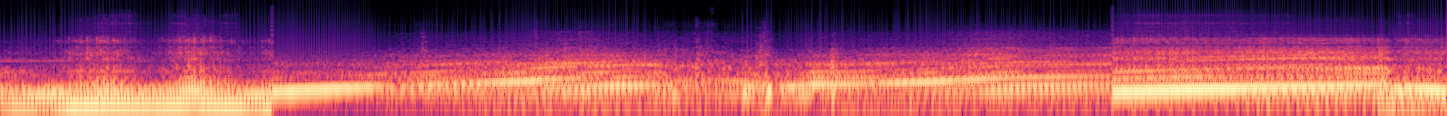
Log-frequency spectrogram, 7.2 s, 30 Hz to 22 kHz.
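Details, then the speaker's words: 2008 BMW E92 M3 V8 before exhaust replacement, driving through repeated rev pulls: loud raspy, harsh crackling unmuffled bark; muffler cut off and replaced with stick-welded parts-store pipe, rusted straight-pipe exhaust, obnoxiously loud. "which essentially they cut off the muffler grab some pipe from AutoZone and put it together with a stick welder they got from Harbor Freight and at least it sounds kind of cool even though it's obnoxiously"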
